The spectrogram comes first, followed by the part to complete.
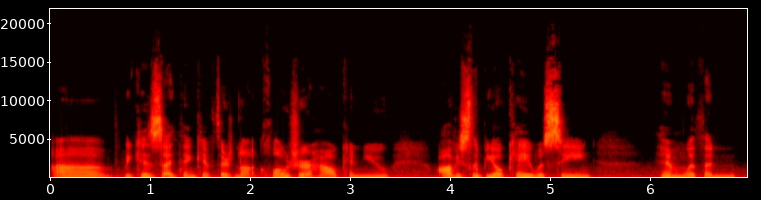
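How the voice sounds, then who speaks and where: A woman co-hosting a casual chat on an outdoor balcony, lively and giggly. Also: low-pitched, a little slow, a little hiss or hum. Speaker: co-host.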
